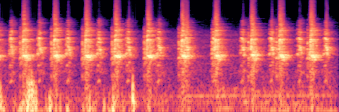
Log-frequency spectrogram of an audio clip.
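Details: Male and female red junglefowl cackling with harsh clucking notes about twice a second in a steady, slightly uneven run, over faint low background noise; used as a lure call for old wild males early in the morning.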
